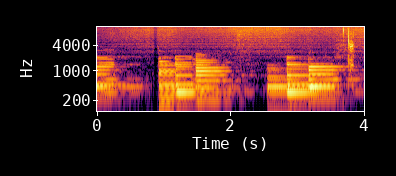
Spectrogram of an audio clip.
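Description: Grand piano playing a left-hand accompaniment alone: low broken-chord figures struck about a second in and again about two and a half seconds in, each group ringing out and fading.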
